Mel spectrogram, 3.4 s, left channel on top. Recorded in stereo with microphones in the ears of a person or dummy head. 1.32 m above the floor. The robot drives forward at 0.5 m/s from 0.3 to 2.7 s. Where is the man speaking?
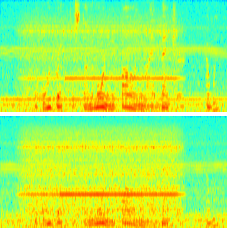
75° left (ahead or behind); by 3.3 s 80° left.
